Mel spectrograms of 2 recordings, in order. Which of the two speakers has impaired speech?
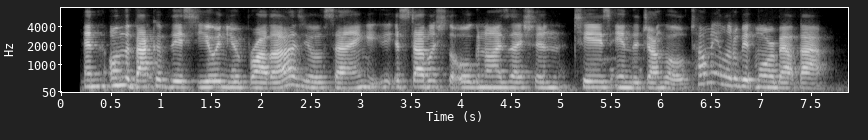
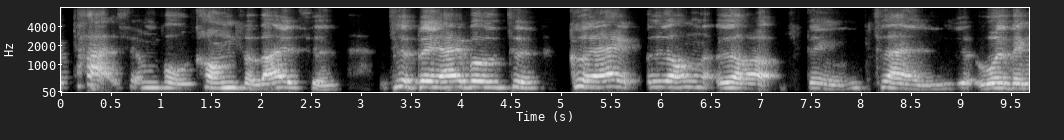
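The second: cerebral palsy; since birth, physical disability only, manual wheelchair; 24 years old.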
